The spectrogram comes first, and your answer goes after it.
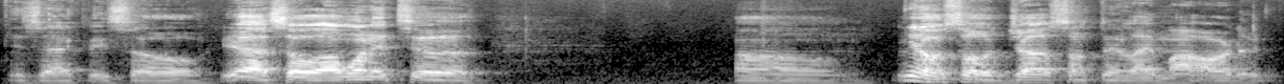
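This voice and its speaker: Young host guy, real deep voice, says like a lot, sounds a little off-mic. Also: unhurried, darkish tone, recorded from a distance. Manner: hesitant, many "like" fillers. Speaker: podcast host and blog writer. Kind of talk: casual podcast interview.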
